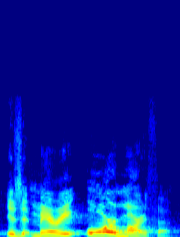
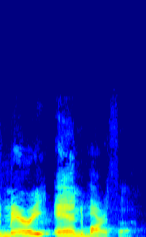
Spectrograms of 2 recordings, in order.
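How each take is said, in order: First: "or" stressed as a choice between two. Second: "and" stressed to join the two names. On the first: Preacher poses the challenge to listeners, stress on "or". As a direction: punch the word "or" between the names. Contrasts and with or. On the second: Preacher sets up the story of the sisters, stress on "and". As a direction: lean on the word "and" in Mary and Martha. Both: Shown as a demonstration.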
